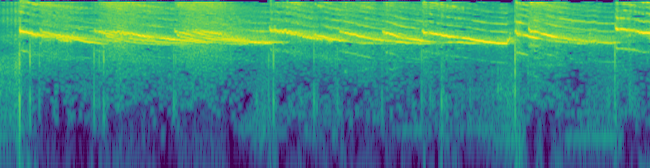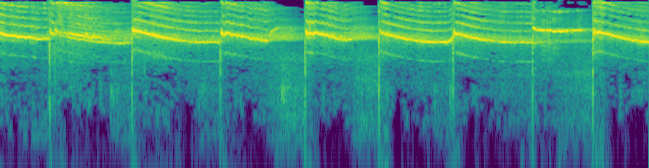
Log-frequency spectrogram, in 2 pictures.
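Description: Whistling fireworks firing shot after shot in quick succession. Each shot starts with a sharp pop and then a high whistle that falls in pitch, with one to two whistles a second overlapping one another.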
